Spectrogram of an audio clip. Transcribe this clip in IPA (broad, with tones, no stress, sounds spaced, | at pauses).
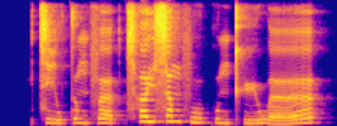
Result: t͡s iː˨˩ w t̪ ʊ˨ ŋ f œː˨ k̚ t͡sʰ ɐ˥ j s ɐ˥ m f uː˧ kʷ ɪ˨ ŋ kʰ yː˨˧ w œː˨˥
